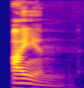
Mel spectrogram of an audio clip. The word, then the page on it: ayin: hebrew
